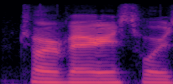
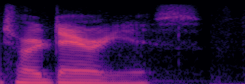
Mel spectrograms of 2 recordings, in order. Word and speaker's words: Charvarius: reporters in this video mispronounced Charvarius name and said Chardarius, which added more fuel to the fire for internet trolls.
